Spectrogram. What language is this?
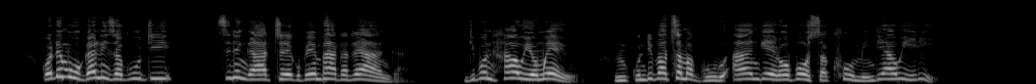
Nyanja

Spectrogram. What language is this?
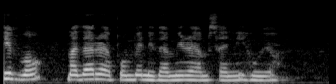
Swahili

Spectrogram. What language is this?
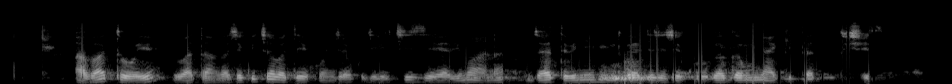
Kinyarwanda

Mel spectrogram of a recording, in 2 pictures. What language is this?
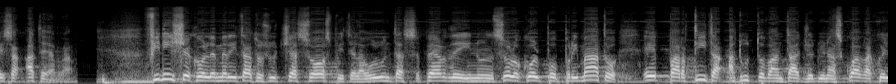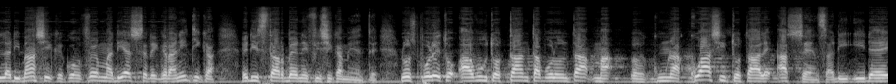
Italian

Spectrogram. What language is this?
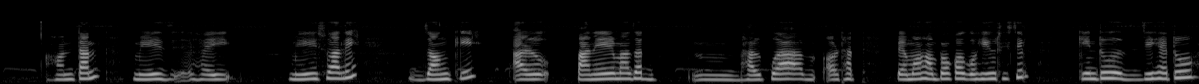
Assamese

